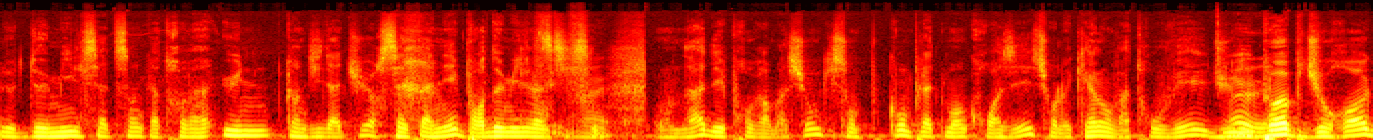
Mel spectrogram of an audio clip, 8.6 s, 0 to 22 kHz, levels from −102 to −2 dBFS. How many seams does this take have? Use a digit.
2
